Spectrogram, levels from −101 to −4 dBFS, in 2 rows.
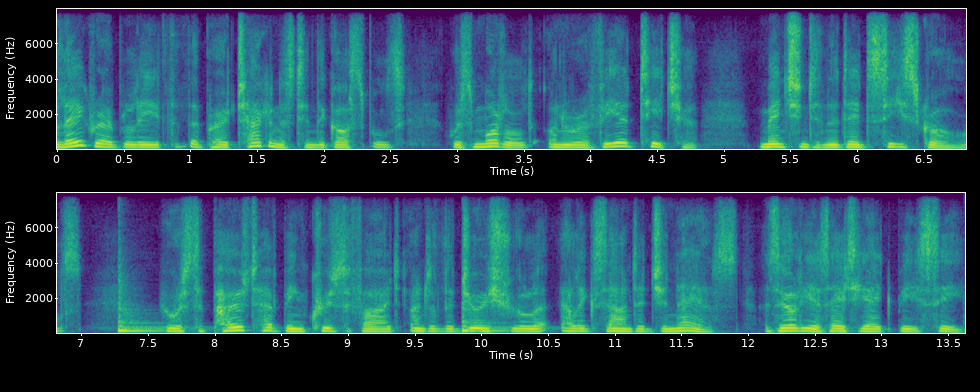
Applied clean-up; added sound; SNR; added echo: none; Snare drum; 9 dB; none.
